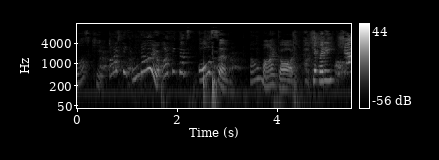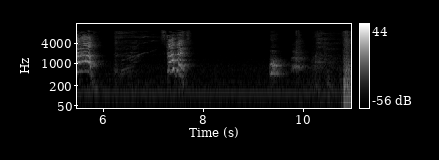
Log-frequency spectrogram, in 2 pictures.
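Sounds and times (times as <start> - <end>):
speech: 0.2 - 5.6
dog barking: 0.4 - 1.4, 3.0 - 3.4, 5.2 - 5.4, 9.3 - 10.2.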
